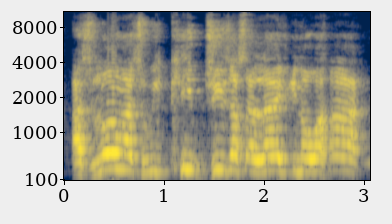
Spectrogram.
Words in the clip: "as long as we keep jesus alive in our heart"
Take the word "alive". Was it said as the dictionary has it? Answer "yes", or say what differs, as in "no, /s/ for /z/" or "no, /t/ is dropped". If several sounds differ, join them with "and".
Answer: yes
